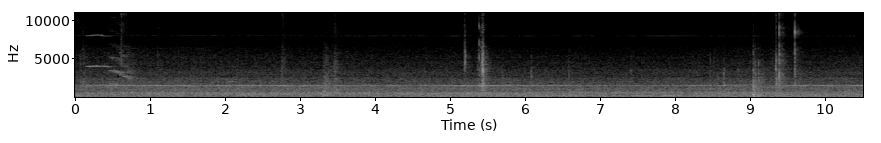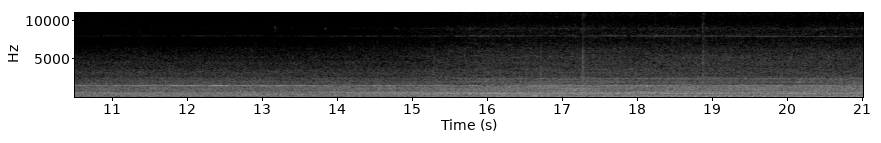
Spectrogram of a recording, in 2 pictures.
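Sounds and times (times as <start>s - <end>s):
constant high whine: 0.0s - 21.0s
ferry engines droning: 0.0s - 21.0s.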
